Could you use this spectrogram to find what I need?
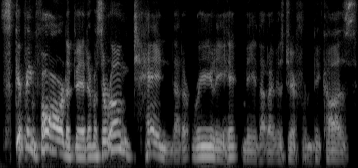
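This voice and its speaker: Ordinary pitch variation and a fairly quick pace mark this voice with an Irish accent. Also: man. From Ireland. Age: 60s. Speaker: army veteran and author. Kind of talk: personal testimony in interview.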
